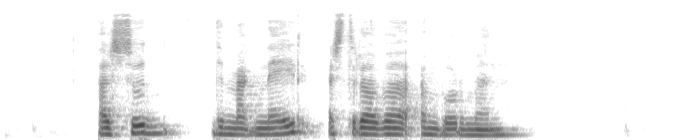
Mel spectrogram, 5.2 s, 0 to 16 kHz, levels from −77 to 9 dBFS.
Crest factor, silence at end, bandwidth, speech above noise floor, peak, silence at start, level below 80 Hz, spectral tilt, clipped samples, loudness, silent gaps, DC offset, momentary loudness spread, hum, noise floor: 20 dB; 1.3 s; 11.5 kHz; 53 dB; -10 dBFS; 0.75 s; -64 dBFS; -6.5 dB/octave; under 0.1%; -27 LUFS; none; under 0.1%; 10 LU; none; -79 dBFS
